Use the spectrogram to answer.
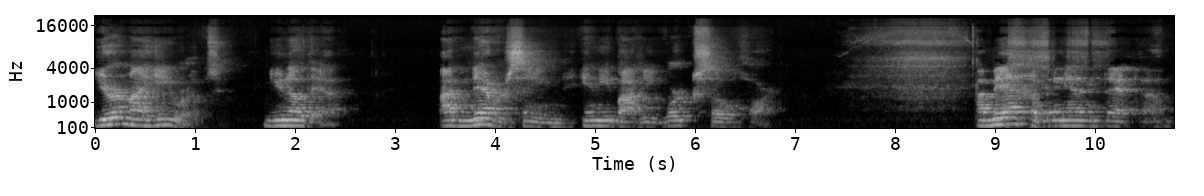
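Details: Aphasia in an adult man after a stroke about 15 months earlier; at first he could not be understood at all, and he has since relearned over 20,000 words.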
